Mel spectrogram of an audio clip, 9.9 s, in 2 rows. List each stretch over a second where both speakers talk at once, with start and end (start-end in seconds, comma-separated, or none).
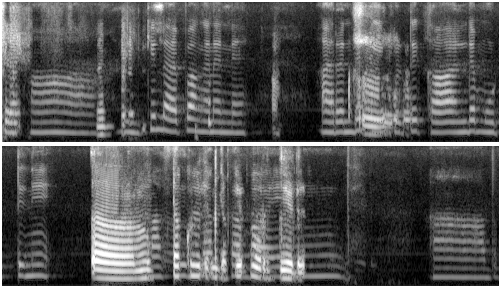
6.5-8.0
